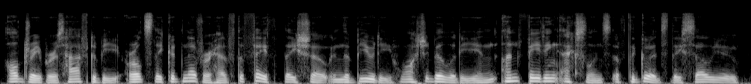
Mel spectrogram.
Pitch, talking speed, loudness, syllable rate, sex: 110 Hz, 225 wpm, -17 LUFS, 5.8 syllables/s, male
